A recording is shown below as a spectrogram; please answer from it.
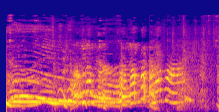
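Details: A German Shepherd responds to its owner's silly noises by yowling in wavering, drawn-out tones, bending its voice up and down so it sounds like "I love you."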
